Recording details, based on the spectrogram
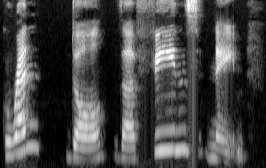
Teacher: so we have Gren and fiend those are the stressed syllables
